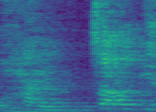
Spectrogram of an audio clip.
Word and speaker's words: 할짝: 그래서 할 플러스 작거리다라고 했을 때이 할작이라고 하면은 티귿은 발음 안 되고 할짝이 된단 말이야.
